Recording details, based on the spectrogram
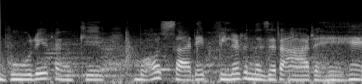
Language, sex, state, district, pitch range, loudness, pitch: Hindi, female, Uttar Pradesh, Lucknow, 210-235 Hz, -13 LUFS, 225 Hz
